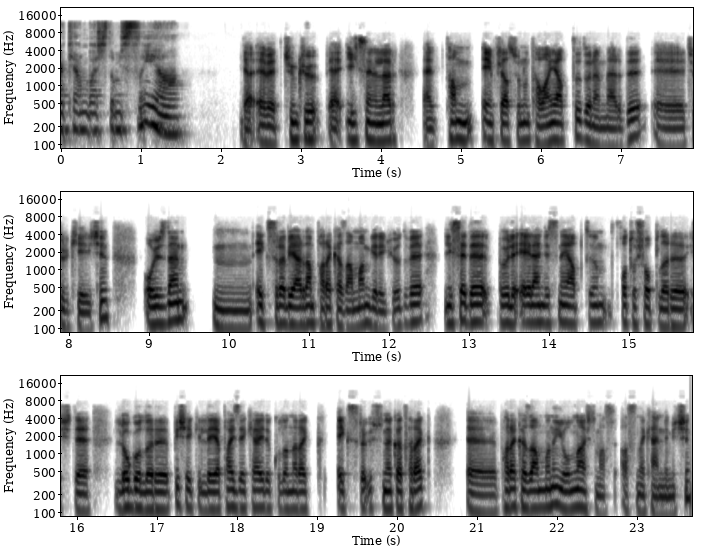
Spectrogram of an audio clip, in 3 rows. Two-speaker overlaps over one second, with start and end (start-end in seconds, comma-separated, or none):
none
